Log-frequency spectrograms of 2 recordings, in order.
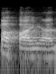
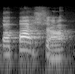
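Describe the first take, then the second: First: The y is said as a plain y sound. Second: The y is said as a sh sound.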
